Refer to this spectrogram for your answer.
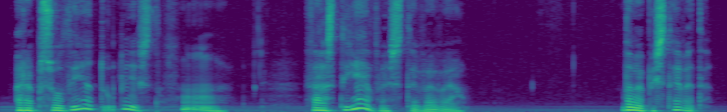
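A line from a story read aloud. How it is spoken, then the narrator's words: Smiling. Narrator (Greek): Χαμογέλασε ο Λακέιτς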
